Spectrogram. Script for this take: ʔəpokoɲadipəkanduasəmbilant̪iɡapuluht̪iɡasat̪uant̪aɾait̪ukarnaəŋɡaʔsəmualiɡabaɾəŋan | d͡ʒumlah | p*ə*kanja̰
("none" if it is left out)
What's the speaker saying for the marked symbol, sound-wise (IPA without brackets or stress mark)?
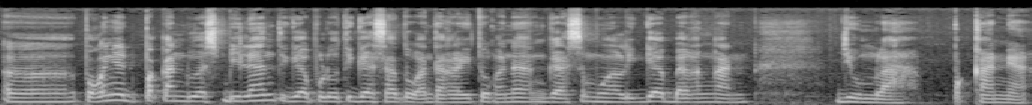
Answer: ə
